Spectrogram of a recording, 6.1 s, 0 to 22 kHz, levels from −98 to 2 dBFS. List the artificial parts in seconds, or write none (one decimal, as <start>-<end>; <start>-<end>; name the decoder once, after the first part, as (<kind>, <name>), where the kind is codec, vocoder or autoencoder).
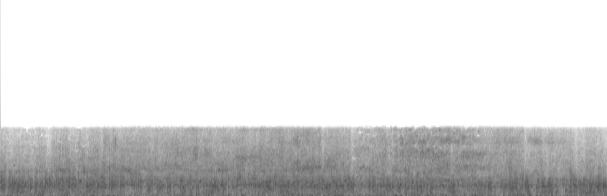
0.9-3.5 (autoencoder, DAC-VAE); 4.8-6.1

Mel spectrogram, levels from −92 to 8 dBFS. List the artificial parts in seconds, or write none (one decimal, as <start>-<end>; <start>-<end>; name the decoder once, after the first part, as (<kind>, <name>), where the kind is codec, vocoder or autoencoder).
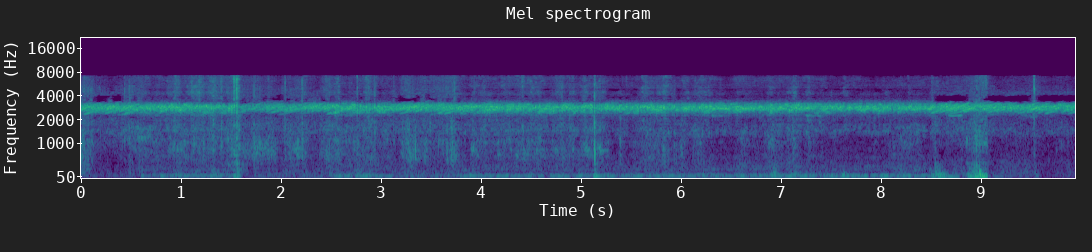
0.6-1.6 (vocoder, HiFi-GAN); 2.5-3.1; 3.8-8.5

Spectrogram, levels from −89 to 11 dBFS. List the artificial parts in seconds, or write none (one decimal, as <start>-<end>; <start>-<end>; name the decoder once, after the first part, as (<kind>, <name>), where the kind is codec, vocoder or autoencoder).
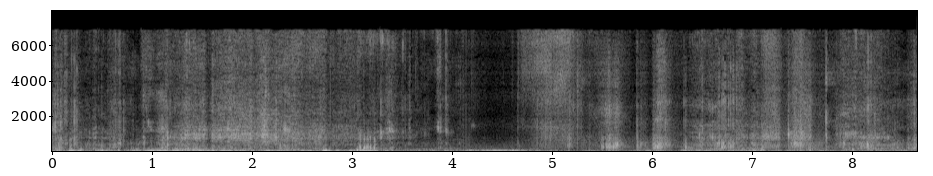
4.1-6.3 (codec, ZipCodec); 7.1-7.9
